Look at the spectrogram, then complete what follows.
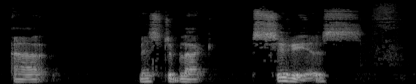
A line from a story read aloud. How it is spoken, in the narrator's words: said Hermione timidly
